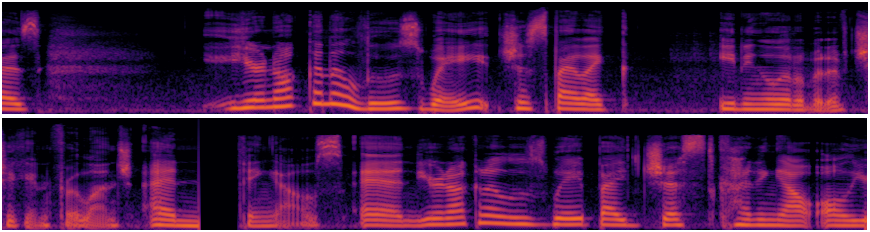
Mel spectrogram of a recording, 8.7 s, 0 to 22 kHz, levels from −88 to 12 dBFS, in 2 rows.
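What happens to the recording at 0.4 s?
Nothing goes wrong at 0.4 s: the speech plays through that moment intact, with no dropout, click or other fault.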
